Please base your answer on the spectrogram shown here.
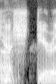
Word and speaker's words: Kashtira: I gotta find out how to pronounce. Speaking of Kashtira Theosis.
